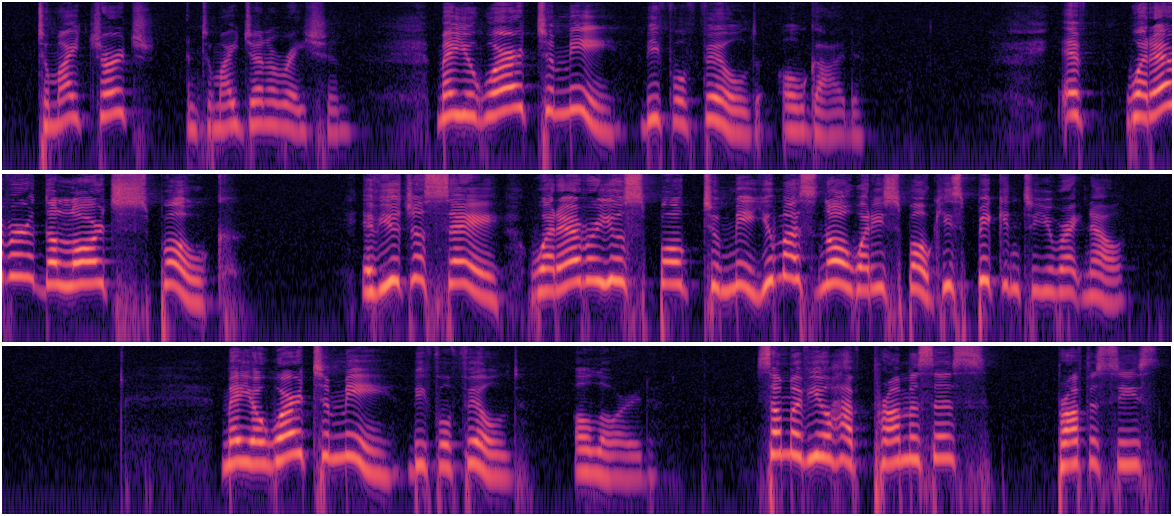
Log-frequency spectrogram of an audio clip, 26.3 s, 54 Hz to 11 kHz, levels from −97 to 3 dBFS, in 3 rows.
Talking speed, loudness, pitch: 130 wpm, -30 LUFS, 270 Hz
